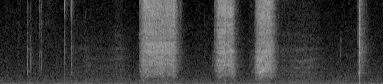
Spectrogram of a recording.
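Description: A deburring tool run at low speed against metal for a shop audio mixer build, heard as three short, loud bursts of grinding whine close by, with faint clicks before and after.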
